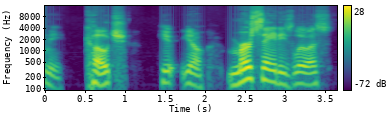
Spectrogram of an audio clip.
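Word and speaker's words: Marcedes: And, uh, it's kind of interesting that Mercedes Lewis, pardon me, coach, he, you know, Mercedes Lewis, pardon me, even though it's spelled with an M A R.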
